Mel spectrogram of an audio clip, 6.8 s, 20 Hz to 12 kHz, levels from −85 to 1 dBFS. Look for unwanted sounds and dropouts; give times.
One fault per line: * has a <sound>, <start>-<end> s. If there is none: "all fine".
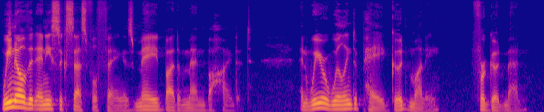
all fine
